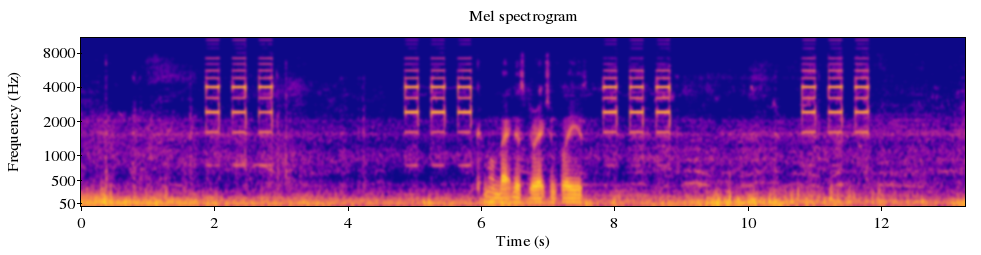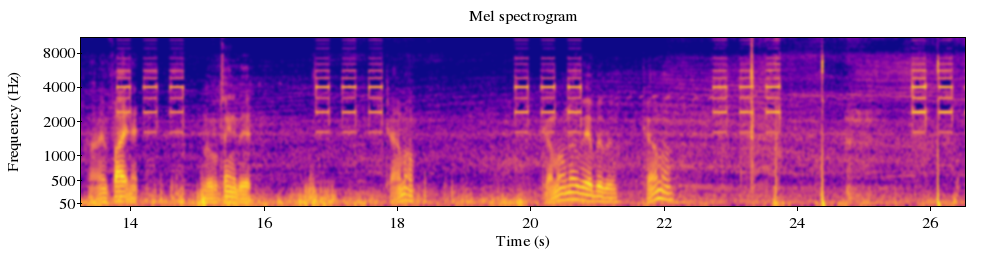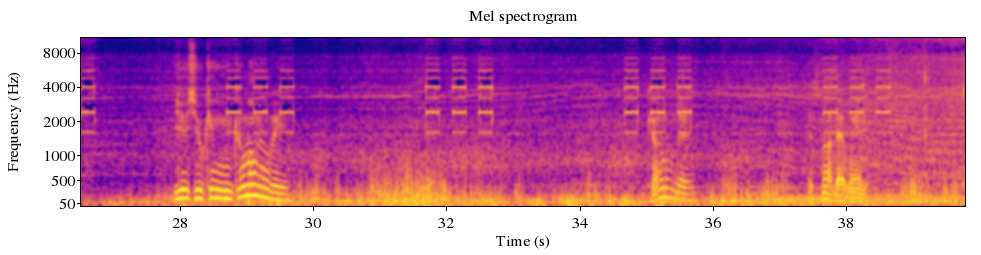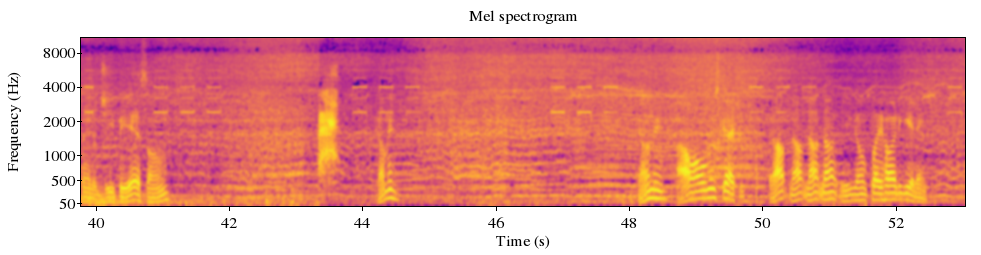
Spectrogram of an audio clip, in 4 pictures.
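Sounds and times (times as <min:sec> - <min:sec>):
low wind rumble on microphone: 0:00.0 - 0:02.3, 0:08.8 - 0:20.5, 0:26.1 - 0:41.2
remote controller warning beeps: 0:01.9 - 0:03.0, 0:04.8 - 0:06.0, 0:07.8 - 0:09.0, 0:10.8 - 0:11.9, 0:13.7 - 0:14.9, 0:16.7 - 0:18.0, 0:19.8 - 0:21.1, 0:22.7 - 0:24.4, 0:25.6 - 0:27.2, 0:28.1 - 0:33.0, 0:34.6 - 0:35.9, 0:37.5 - 0:42.0, 0:43.8 - 0:45.1, 0:46.8 - 0:53.0.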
